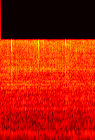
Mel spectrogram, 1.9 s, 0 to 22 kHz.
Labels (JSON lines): {"label": "anthrophony, boat engine", "recorder": "SoundTrap 500"}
